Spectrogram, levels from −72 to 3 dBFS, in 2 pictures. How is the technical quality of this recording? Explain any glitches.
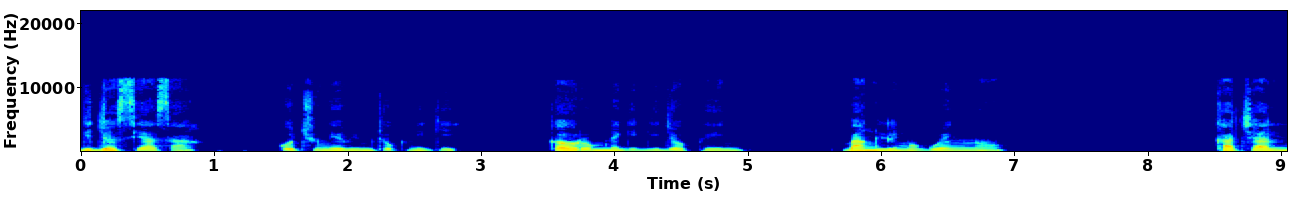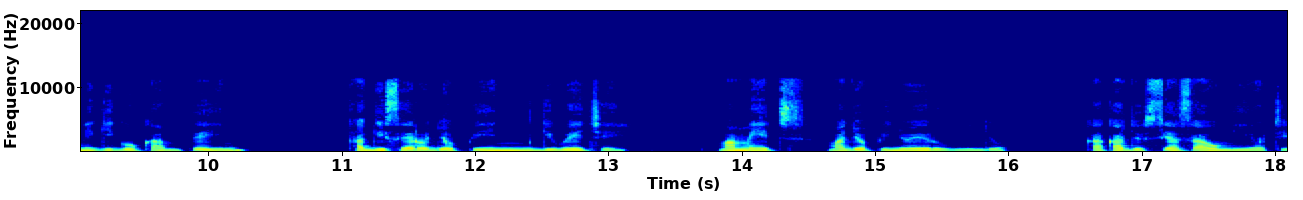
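The recording has plainly audible codec damage across the whole clip, plus two brief dropouts.

Low-delay AAC compression, likely AAC-ELD as used in video calls, runs throughout. Its very short frames resolve the harmonics of the voice poorly, and at a rate that points to roughly 32 kbps there are too few bits to fill the gaps. The speech sounds rough and grainy, with noise between the harmonics and a thin, synthetic-sounding top band.

AAC frame loss with concealment occurs twice, from 6.07 to 6.11 s and from 15.83 to 15.86 s. Each gap is consistent with a single lost frame of about 20 ms. The decoder filled the hole by rebuilding the missing frame from the last good spectrum. Because the loss is so short, nothing fades to silence. Each spot is a quick smeared, noisy or phasey blip in the speech.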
